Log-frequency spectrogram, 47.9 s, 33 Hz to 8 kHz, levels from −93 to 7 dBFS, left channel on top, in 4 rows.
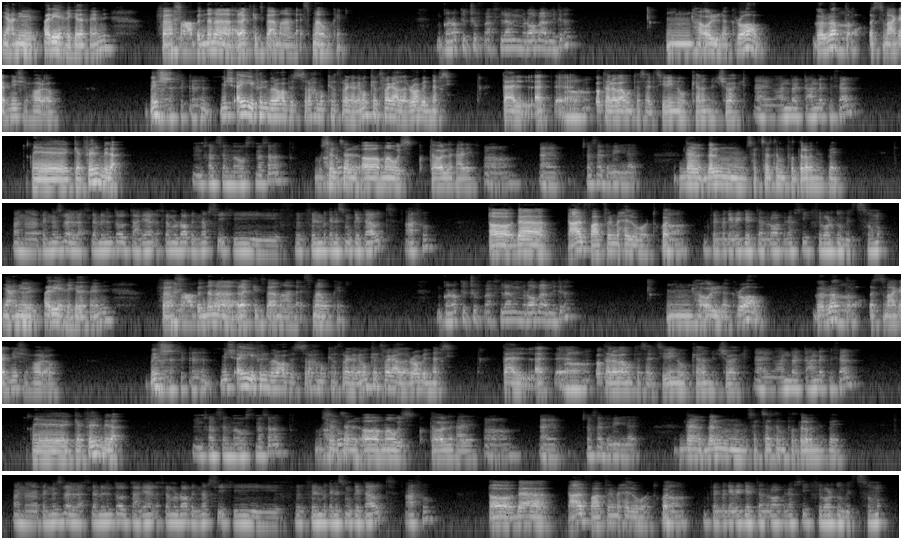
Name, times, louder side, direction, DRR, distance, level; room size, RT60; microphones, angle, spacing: voice 1, 0.0-1.4 2.1-4.4 8.9-10.1 10.8-11.4 11.8-12.7 14.0-14.3 14.6-18.0 18.7-19.6 19.9-21.8 24.4-25.6 28.2-29.4 29.7-30.3 33.0-35.1 42.5-43.2 43.5-44.9, left 4 dB, 85° left, 0.6 m, -23 dB
voice 2, 2.2-2.6 5.8-7.6 11.1-11.4 14.0-14.7 19.4-19.9 22.0-23.4 26.5-27.8 28.2-28.6 30.4-30.9 31.1-31.4 31.8-32.5 36.1-41.7 44.3-47.7, equal, 10° left, 0.3 m, -32 dB
4.0 x 2.6 x 4.0 m
head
